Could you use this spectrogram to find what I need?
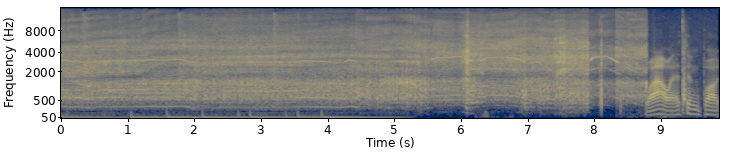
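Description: A battery chainsaw whines steadily as it cuts through a wooden post.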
